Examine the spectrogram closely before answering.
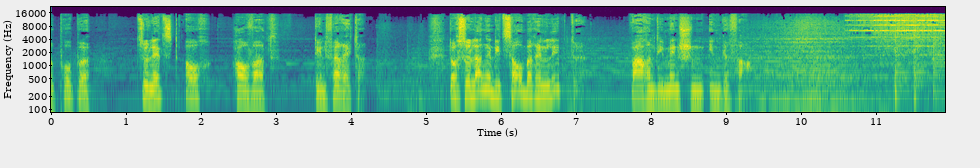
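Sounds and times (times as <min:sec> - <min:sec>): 
speech: 0:00.0 - 0:00.6, 0:01.2 - 0:04.2, 0:05.1 - 0:09.6
toy alarm clock ringing with a sustained electronic tone: 0:10.4 - 0:11.9.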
